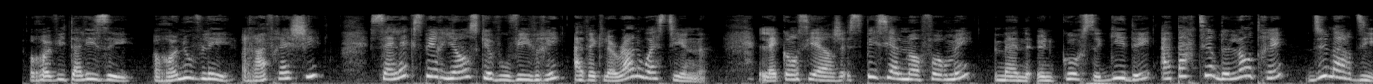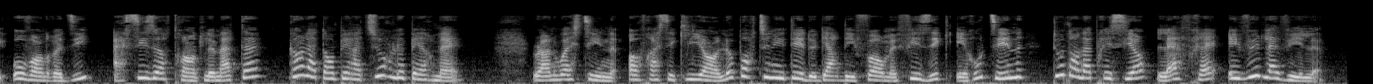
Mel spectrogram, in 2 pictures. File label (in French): french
